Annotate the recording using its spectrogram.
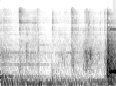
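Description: Faint footsteps of someone walking away from a parked car, over a low steady background hum.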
